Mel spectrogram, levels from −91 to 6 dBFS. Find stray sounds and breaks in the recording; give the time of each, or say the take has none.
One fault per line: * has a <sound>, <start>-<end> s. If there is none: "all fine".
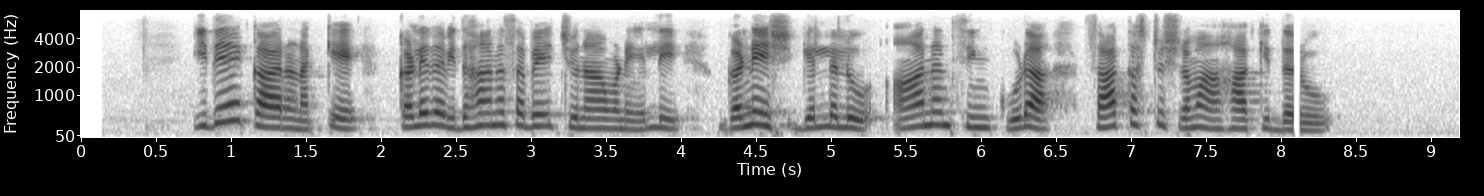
* has a dropout, 8.1-8.1 s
